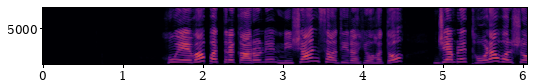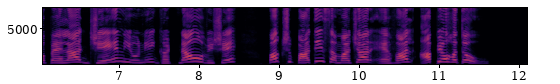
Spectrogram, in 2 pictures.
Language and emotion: Gujarati, angry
